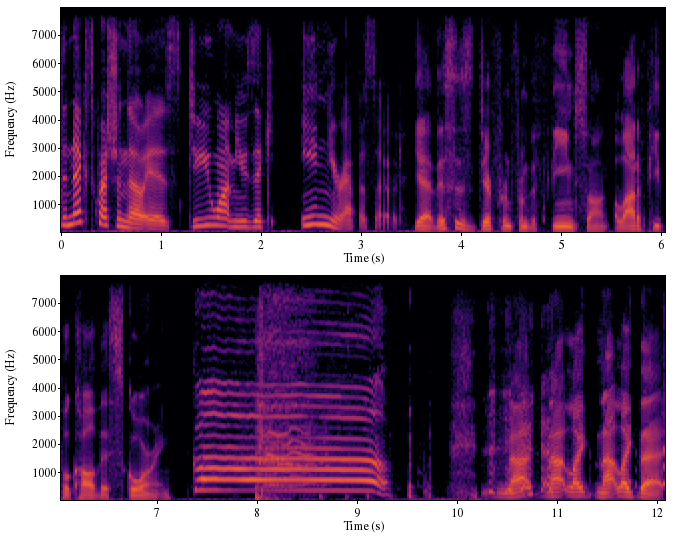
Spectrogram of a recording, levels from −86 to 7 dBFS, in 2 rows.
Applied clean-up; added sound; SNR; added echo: none; none; none; none.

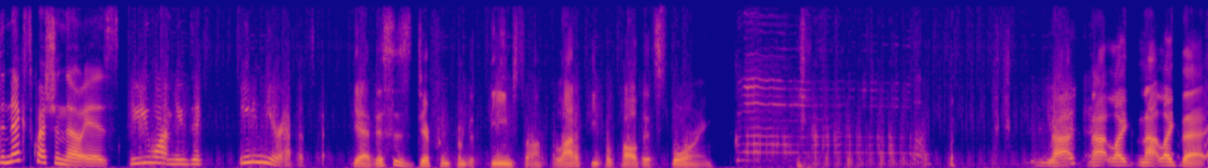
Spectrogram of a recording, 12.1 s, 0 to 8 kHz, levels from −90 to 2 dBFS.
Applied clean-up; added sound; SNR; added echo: neural separator model SepFormer DNS4.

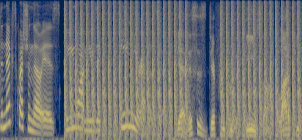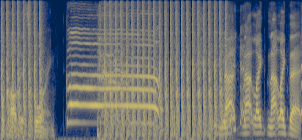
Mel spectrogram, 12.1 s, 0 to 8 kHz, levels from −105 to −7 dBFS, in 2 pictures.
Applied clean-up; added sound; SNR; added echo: none; Gunshot, gunfire; 2 dB; none.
